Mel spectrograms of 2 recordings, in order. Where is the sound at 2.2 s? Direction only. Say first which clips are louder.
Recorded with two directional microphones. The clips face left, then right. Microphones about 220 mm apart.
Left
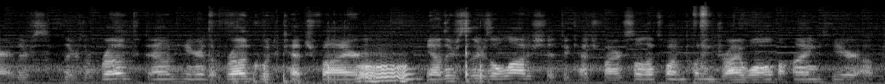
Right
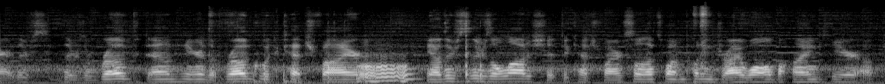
Right 2 dB; 15° right (ahead or behind).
